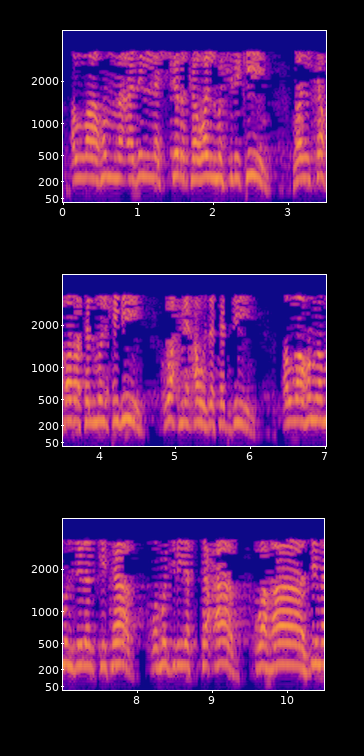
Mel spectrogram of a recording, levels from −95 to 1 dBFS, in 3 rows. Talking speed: 85 wpm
